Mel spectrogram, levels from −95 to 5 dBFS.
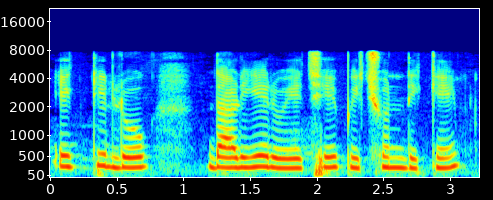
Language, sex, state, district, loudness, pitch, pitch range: Bengali, female, West Bengal, Cooch Behar, -14 LUFS, 240 Hz, 230-250 Hz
